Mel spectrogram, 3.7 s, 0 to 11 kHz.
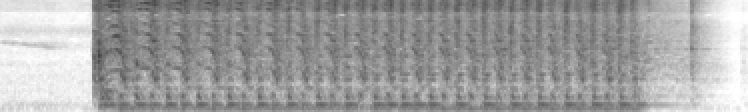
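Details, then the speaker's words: Fresh Yamaha 62T Dasa 1200 16mm stroker power-valve two-stroke PWC engine, compression test with both plugs out and throttle wide open. Strong even cranking pulses; this cylinder reads 240 psi versus 212 on the other, indicating good compression. "and this one is at 240."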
